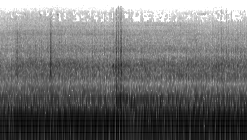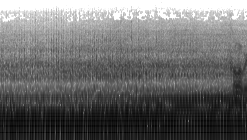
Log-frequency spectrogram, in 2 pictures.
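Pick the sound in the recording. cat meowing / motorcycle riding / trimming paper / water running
motorcycle riding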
